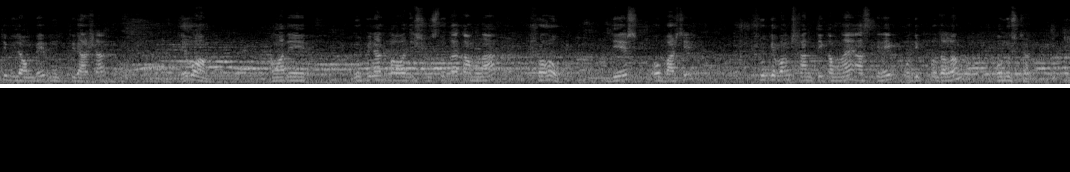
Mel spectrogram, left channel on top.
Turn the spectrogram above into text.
মুক্তির আশা এবং আমাদের গোপীনাথ বাবাজির সুস্থতা কামনা সহ দেশ ও বাসীর সুখ এবং শান্তি কামনায় আজকের এই প্রদীপ প্রজ্বলন অনুষ্ঠান।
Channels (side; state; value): right; silent; digital silence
